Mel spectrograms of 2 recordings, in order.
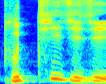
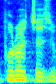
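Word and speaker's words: Buttigieg: 저 인터넷에 검색하실 때는 부티지지 이렇게 검색하시 예, 부티지지로 쓰시면 아마 검색은 왜냐면 아이가 있으니까 네. 부티지지인데 빠르게 발음해서 뭐 부러져지 뭐 이렇게 얘기하는데 뭐 상관없어요.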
